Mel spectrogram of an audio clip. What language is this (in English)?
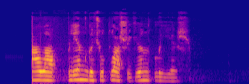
Mari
